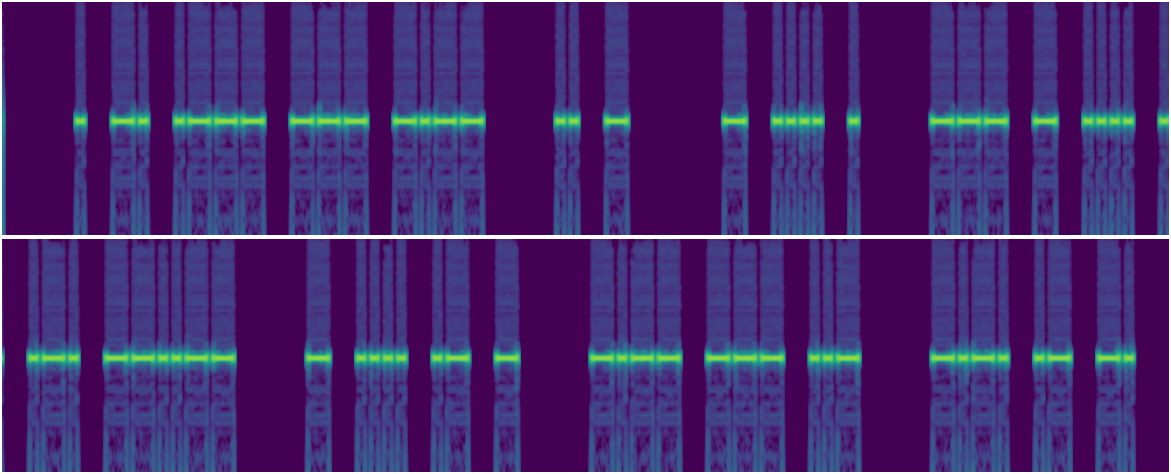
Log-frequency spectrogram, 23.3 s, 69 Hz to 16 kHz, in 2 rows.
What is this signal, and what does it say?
Morse code, heard as a keyed tone, about 18 wpm, spaced as for 15 wpm, 1000 Hz. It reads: ENJOY IT THE OTHER, THAT YOU CAN
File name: qotdfiles / 15wpm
